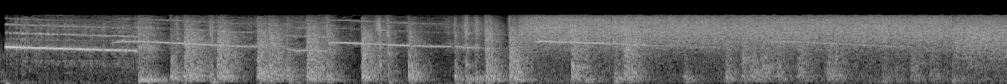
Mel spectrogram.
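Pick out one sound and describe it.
Fireworks whistle with falling tones.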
